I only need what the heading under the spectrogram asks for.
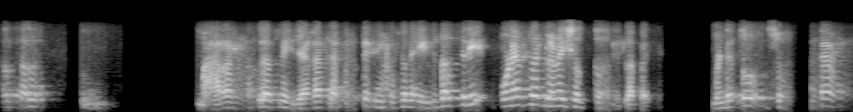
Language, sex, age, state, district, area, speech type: Marathi, male, 45-60, Maharashtra, Pune, urban, conversation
